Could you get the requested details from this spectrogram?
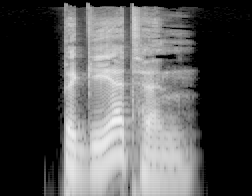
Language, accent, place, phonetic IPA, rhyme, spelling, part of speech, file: German, Germany, Berlin, [bəˈɡeːɐ̯tn̩], -eːɐ̯tn̩, begehrten, adjective, De-begehrten.ogg
- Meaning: inflection of begehrt: 1. strong genitive masculine/neuter singular 2. weak/mixed genitive/dative all-gender singular 3. strong/weak/mixed accusative masculine singular 4. strong dative plural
